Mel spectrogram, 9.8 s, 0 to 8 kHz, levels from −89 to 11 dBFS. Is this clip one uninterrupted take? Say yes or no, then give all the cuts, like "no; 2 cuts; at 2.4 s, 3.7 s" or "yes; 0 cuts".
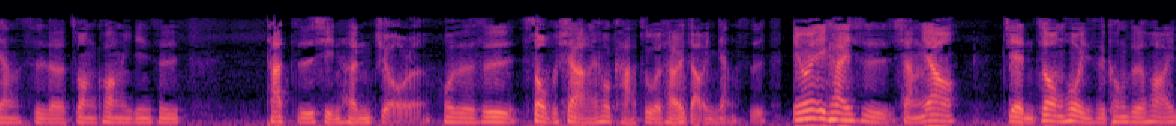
no; 1 cut; at 6.5 s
